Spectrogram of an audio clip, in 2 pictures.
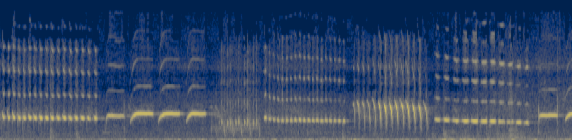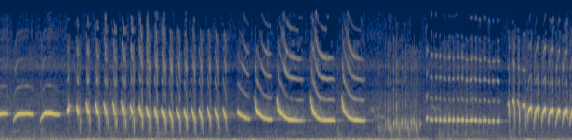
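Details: Canary in continuous song: whistled trills, quick upsweeping notes in twos and threes, a few low rattles and fast buzzy rolls follow each other almost without pause for over eleven seconds.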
